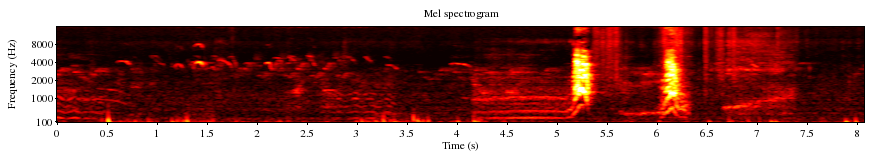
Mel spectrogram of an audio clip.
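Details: Jack Russell Chihuahua at play with chickens: a soft tonal whine-like sound rises into two sharp barks about a second apart, amid faint chirping and background rustle.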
